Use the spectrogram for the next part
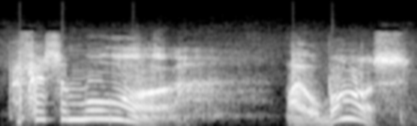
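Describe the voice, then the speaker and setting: A playful charmer of a professor in vintage radio drama. His husky voice swoops dramatically as he flatters, on a dull old recording. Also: sits high, slow pace, heavily acted. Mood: flirtatious. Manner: gushing, playful, theatrical.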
